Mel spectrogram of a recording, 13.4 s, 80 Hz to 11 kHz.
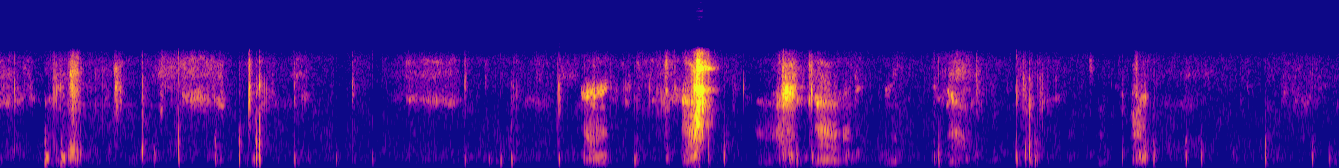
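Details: Two Chihuahua puppies, Ruby and Erick, recorded on 26 September, on a Dirty Paws Day. Short growling and yipping bursts come in scattered clusters with quiet gaps, loudest around the seventh and eighth seconds.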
